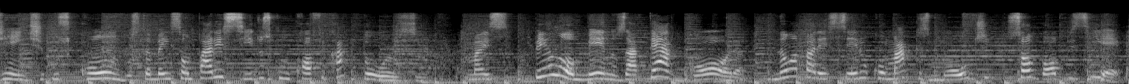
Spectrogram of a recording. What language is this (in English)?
Portuguese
